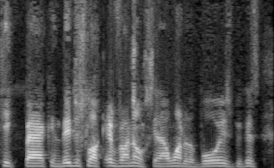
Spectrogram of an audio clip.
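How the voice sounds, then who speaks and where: A man's voice: mid-range voice, fairly even intonation, racing, breathy edge, dry recording, highs cut off. A man with a broad New Zealand accent hosting a casual interview, speaking in slangy, affirming phrases and often saying bro. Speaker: podcast host and interviewer. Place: remote live-stream call.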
